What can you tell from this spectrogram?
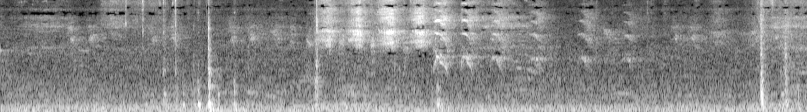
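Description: Handling sounds as a poker chip is set into a wooden drill-press jig: a sharp knock about two seconds in, squeaky rubbing for a second or so after it, and a couple of knocks near the end, over a steady low hum.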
